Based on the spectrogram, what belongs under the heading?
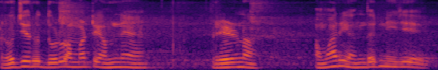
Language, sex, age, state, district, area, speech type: Gujarati, male, 18-30, Gujarat, Junagadh, urban, spontaneous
